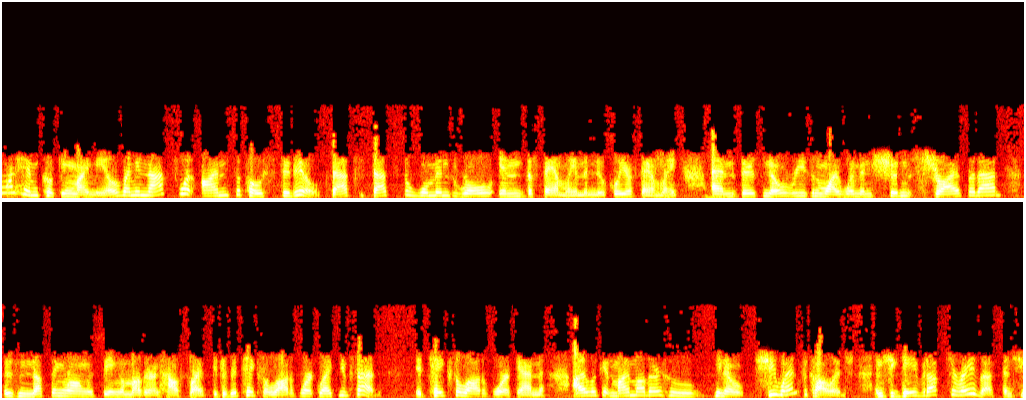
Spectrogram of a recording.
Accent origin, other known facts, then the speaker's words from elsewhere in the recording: New York, United States; now in Los Angeles, United States; I live in L.A. now. I'm 27. I grew up in New York on Long Island. My dad's a New York City firefighter.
